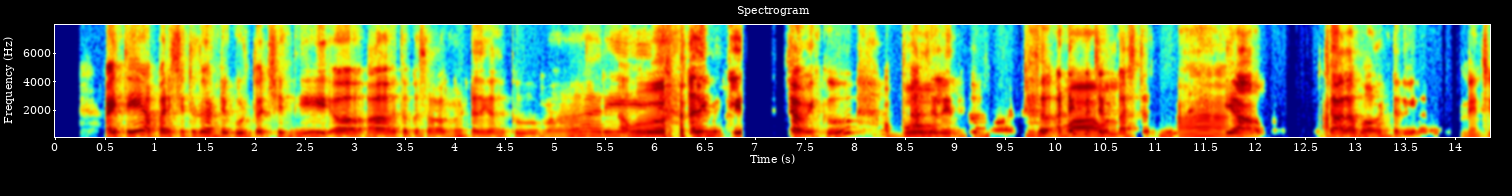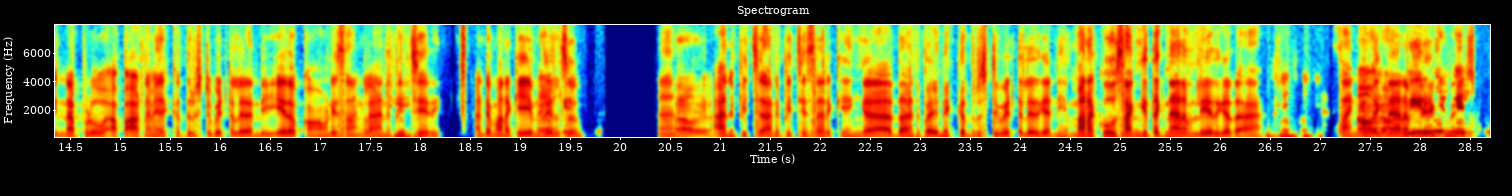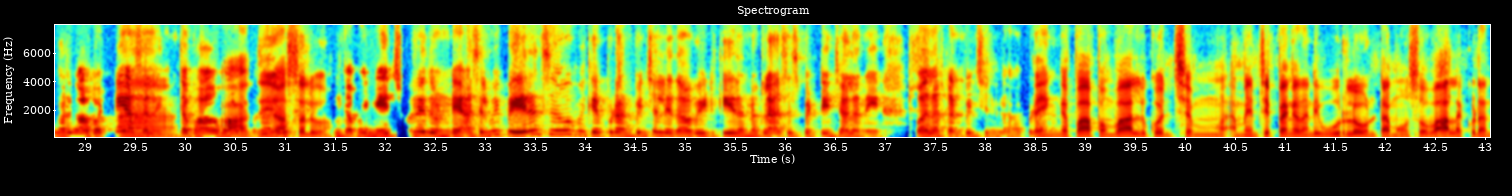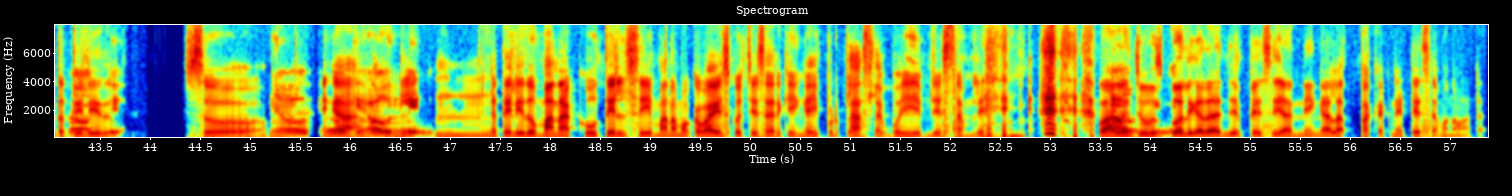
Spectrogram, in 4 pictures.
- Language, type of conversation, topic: Telugu, podcast, స్నేహితులు లేదా కుటుంబ సభ్యులు మీ సంగీత రుచిని ఎలా మార్చారు?
- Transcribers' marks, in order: singing: "కుమారి"; chuckle; in English: "లిరిక్స్"; chuckle; in English: "కామెడీ సాంగ్‌లా"; giggle; other background noise; lip smack; tapping; giggle; in English: "పేరెంట్స్"; in English: "క్లాసెస్"; in English: "సో"; in English: "సో"; in English: "క్లాస్‌లకి"; chuckle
